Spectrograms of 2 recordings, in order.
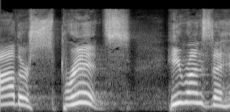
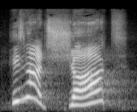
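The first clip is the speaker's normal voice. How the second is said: high, loud, insistent; preaching yell; 6 semitones higher, 4 dB louder, slower than usual. Real, not acted. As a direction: hammer it home at the top of your voice. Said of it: "I'm sorry I'm yelling".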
